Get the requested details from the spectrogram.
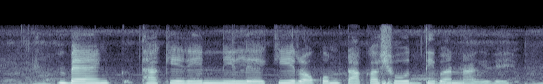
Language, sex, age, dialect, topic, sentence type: Bengali, female, 18-24, Rajbangshi, banking, question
